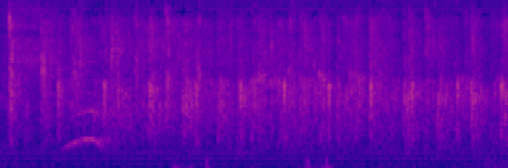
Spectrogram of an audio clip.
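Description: An audience applauds for Josué, steadily, a dense wash of many hands clapping at an even level for several seconds, with a few low thumps and a brief voice tone mixed into the crowd noise.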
